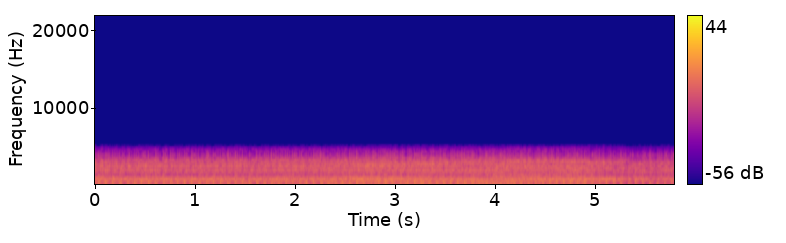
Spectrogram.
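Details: Half-restored 1954 reel mower: repainted Briggs & Stratton 6S, 1.6hp, non-original shroud, pull start removed, homemade throttle valve; plus 1984 Montgomery Ward B&S 3.5hp TMO-37425A. Fast, even single-cylinder popping, steady beat, no misses or surging; normal running.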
